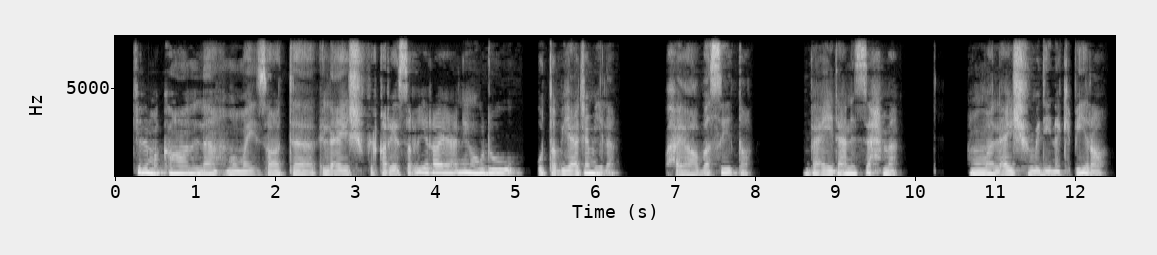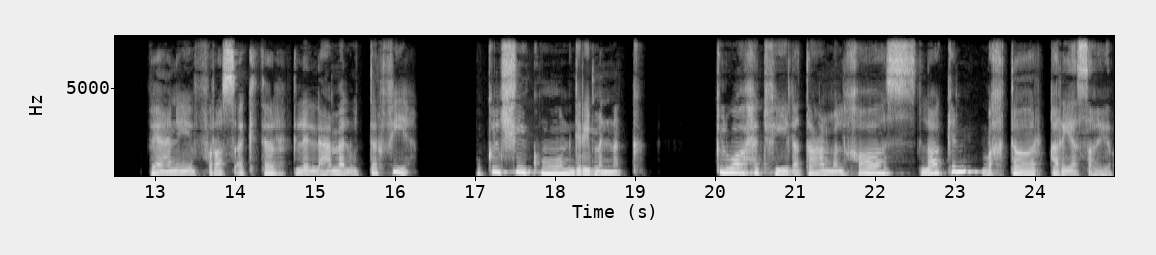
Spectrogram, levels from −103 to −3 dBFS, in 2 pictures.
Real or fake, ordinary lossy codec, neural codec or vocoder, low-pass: real; none; none; none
